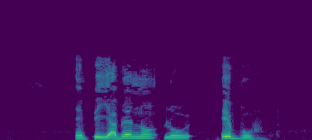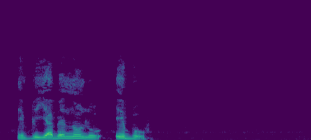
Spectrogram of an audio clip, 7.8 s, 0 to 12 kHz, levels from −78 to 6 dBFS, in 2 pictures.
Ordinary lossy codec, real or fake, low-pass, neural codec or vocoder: AAC, 48 kbps; real; 7.2 kHz; none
